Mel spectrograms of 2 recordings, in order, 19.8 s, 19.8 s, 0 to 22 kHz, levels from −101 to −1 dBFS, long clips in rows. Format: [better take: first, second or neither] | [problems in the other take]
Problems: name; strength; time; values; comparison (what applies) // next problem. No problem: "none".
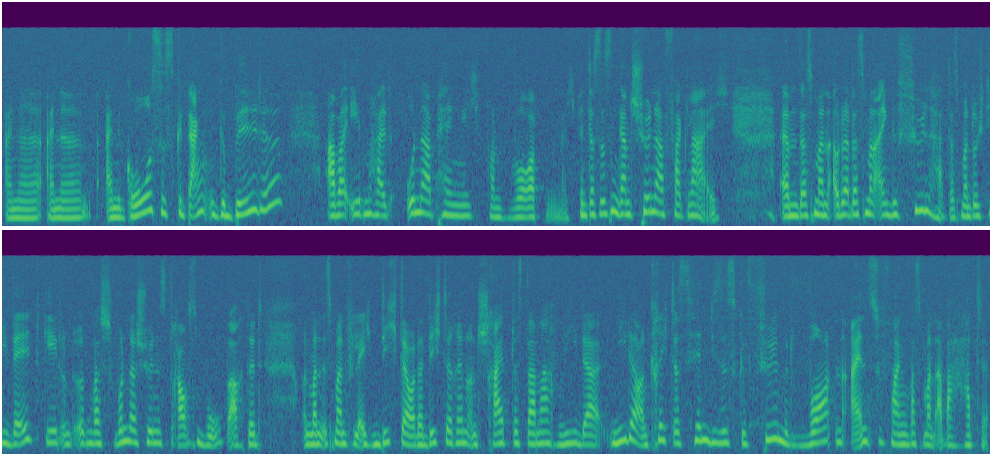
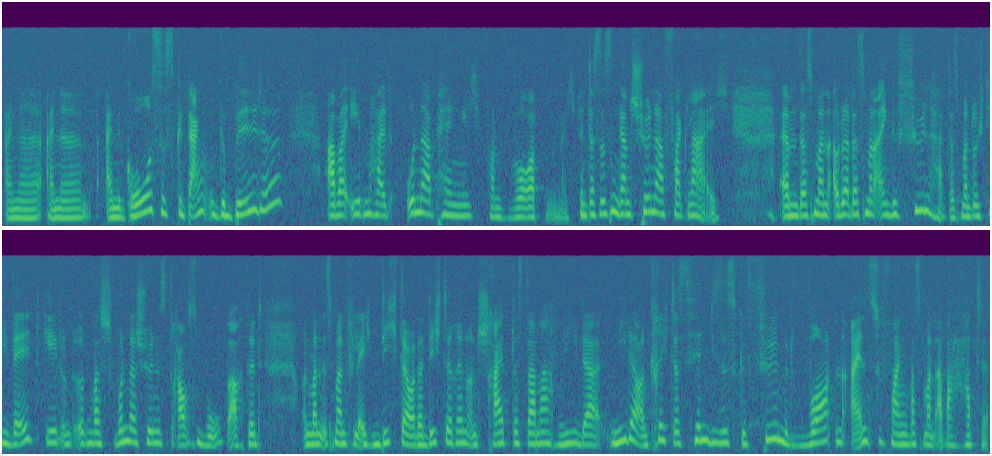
neither | hiss; noticeable; throughout; 15 dB below the speech; the same in both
